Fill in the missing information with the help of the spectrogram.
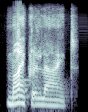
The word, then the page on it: microlight: Indian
